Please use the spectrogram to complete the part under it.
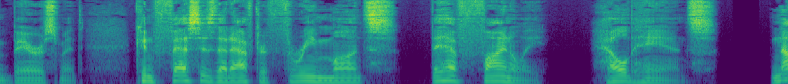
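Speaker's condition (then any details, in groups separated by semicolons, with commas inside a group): No condition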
